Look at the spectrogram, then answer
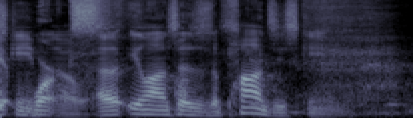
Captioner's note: sighs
